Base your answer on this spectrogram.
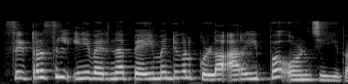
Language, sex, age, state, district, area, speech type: Malayalam, female, 18-30, Kerala, Wayanad, rural, read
